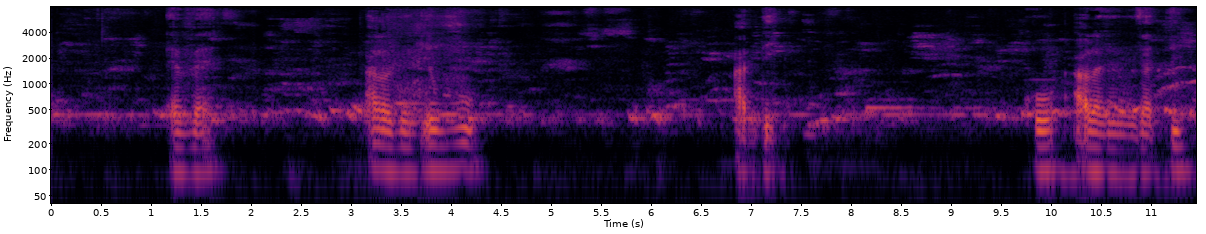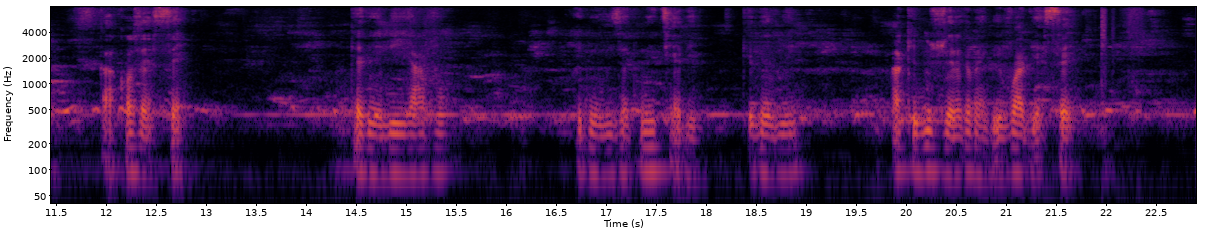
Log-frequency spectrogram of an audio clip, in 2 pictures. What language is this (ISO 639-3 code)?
kpo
